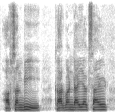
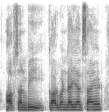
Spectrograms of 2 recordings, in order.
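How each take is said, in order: The two takes are said the same way.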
